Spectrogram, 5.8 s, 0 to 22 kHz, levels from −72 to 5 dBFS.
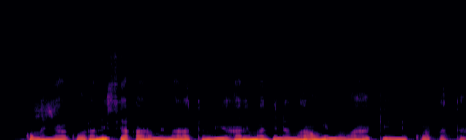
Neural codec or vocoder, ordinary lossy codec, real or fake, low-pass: codec, 44.1 kHz, 7.8 kbps, DAC; none; fake; 19.8 kHz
